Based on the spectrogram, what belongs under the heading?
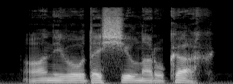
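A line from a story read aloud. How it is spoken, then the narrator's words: Muffled flat voice. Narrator (Russian): глухо резюмировал Климов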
